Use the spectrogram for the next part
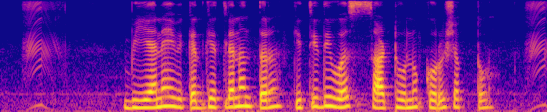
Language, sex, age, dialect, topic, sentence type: Marathi, female, 36-40, Standard Marathi, agriculture, question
